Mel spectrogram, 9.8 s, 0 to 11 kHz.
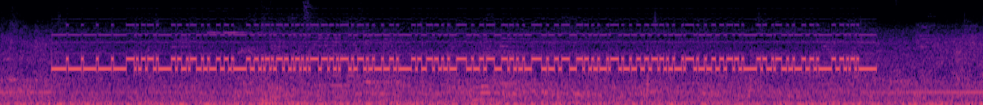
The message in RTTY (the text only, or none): LZ8ID DE EA7L 579 579 318 318 LZ8ID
